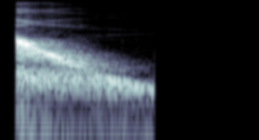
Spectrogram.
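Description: A sweeping whoosh falls in pitch and fades.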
